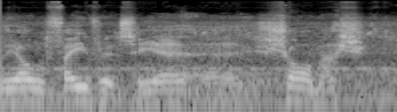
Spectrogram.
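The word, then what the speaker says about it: Sormás: Uh Shaw Mash. It's spelled Sawmas.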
